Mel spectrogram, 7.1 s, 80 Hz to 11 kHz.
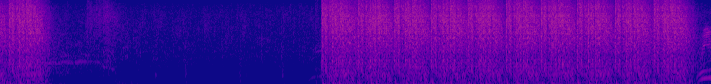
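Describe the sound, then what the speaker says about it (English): Gunfire in the zombie shooter Left 4 Dead 2, a sharp burst at the start, a quieter lull, then a loud continuous stream of rapid automatic shots filling the rest of the clip. "I'm gonna shoot everywhere."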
